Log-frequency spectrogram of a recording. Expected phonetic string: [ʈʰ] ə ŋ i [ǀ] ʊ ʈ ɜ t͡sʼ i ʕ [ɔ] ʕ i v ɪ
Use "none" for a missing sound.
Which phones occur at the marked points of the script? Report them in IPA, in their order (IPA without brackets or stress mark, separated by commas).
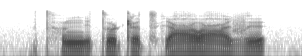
t̪ʰ, t̪, ɔ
